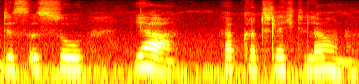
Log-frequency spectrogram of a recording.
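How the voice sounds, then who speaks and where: Noticeable background noise runs under this recording. A woman speaks with a fairly high pitch and fairly even intonation. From Switzerland. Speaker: podcast host. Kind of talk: casual chat. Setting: on a balcony in Munich.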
